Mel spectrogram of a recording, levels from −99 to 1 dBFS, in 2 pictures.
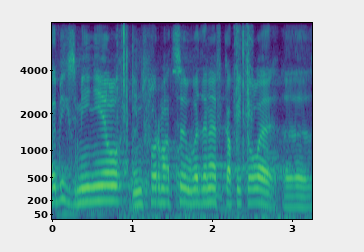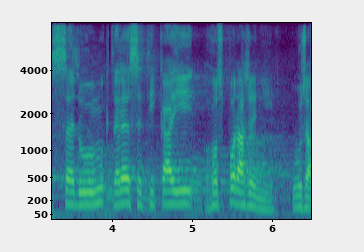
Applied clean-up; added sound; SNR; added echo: none; Camera; 14 dB; none.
